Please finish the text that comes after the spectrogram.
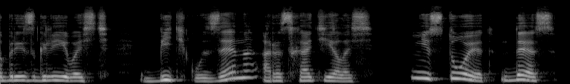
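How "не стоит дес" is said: usual speaking voice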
